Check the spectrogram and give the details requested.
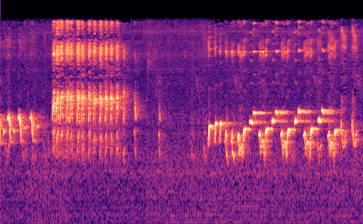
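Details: Yellow-vented bulbul calling its companions: brief chirps, a dense buzzy chatter, then a bright bubbling sequence of quick up-and-down whistled notes climbing in pitch, against a constant background hum.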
